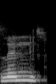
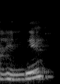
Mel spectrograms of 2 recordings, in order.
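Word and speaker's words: Linde: offers some confidence oh oh it's me it's pronounced as mrs lind not lindy yeah it's lin it's not a maharashtrian it's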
